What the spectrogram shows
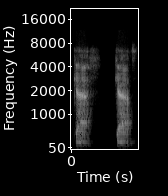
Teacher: So slightly forward from the qaf, it's the kaf.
